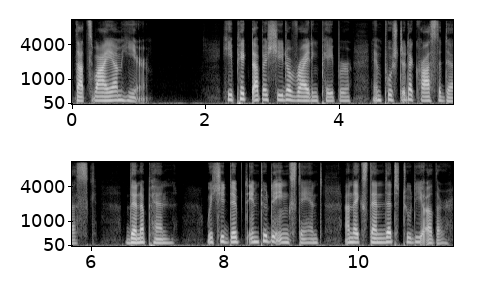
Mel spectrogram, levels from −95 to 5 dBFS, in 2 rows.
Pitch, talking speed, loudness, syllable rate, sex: 165 Hz, 165 wpm, -20 LUFS, 4.8 syllables/s, female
